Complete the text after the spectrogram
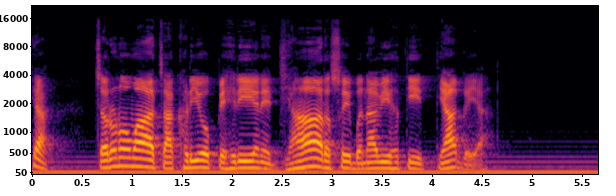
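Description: A man chants in a melodic voice, close to a microphone.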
